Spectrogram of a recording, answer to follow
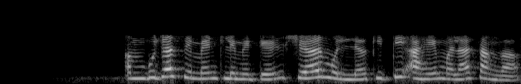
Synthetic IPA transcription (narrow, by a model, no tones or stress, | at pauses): əmbud͡ʑasimeɳʈlimiʈeɽɕejəɾmuljəkit̪iːʔaɦeməlasaŋɡa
